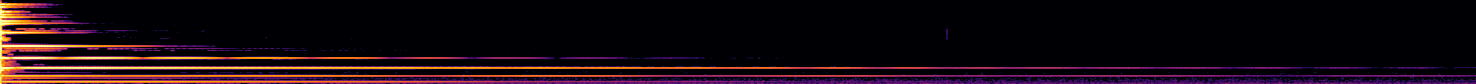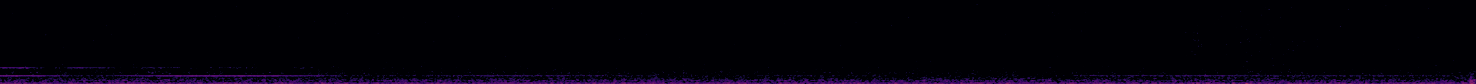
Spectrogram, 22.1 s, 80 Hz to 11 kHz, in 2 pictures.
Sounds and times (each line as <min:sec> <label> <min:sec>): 0:00.0 Singing bowl struck 0:07.3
